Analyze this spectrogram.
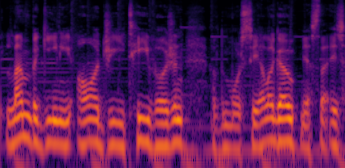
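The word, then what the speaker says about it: Murciélago: The SLR 722 GT, the Lamborghini RGT version of the Morsielago. Yes, that is how you pronounce it.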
